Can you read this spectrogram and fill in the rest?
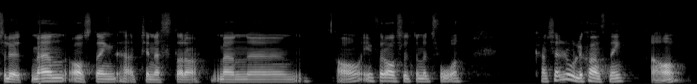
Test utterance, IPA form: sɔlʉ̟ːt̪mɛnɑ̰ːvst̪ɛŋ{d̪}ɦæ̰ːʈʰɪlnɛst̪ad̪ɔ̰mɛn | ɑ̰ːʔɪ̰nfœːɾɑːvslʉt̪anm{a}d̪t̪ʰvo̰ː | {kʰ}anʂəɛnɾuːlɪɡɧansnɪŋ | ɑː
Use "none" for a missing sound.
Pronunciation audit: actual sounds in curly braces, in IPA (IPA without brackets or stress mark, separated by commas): d̪, ɛ, kʰ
